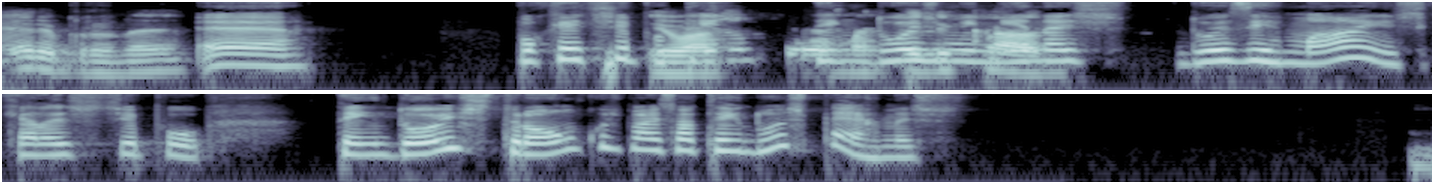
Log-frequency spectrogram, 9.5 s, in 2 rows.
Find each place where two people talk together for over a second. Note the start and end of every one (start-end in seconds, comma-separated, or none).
2.1-3.6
